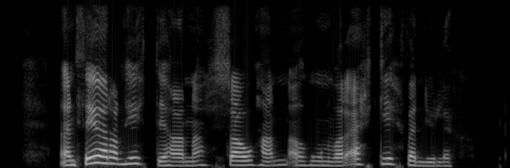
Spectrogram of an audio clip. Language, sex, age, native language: Icelandic, female, 20-29, Icelandic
